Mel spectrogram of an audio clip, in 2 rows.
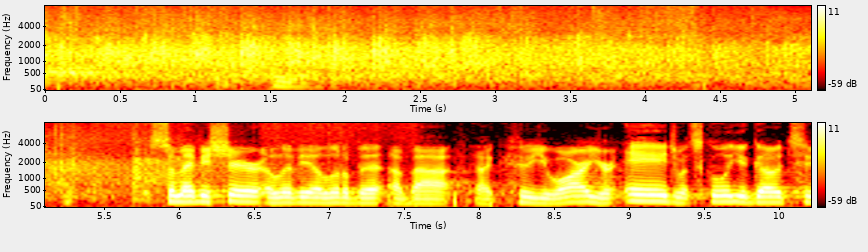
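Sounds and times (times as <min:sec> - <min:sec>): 
audience applause welcoming guests: 0:00.0 - 0:05.7
speech: 0:01.5 - 0:01.8, 0:05.9 - 0:10.2.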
